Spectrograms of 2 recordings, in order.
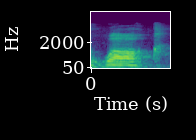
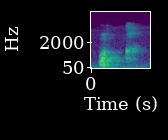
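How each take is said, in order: First: The vowel is long, with its full tone. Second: The vowel is short, with a flat tone. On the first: The word stands on its own. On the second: The word is part of a compound.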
